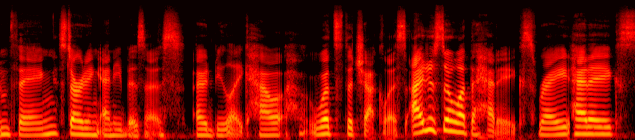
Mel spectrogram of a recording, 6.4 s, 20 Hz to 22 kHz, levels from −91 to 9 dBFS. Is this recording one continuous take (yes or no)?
yes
